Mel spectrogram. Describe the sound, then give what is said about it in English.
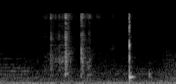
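Something small clatters onto a computer keyboard, making a few sharp plastic clicks followed by one louder clack against a quiet background. “If I could not drop stuff on my keyboard, that would be fantastic.”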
